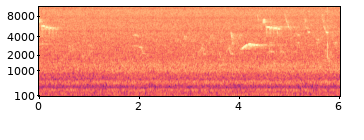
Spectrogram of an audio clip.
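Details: A honey bee colony swarming on 26 March 2021, after several days of rain, makes a thick, unbroken low roar of countless wings, like a steady distant engine, with faint thin, high bird whistles above.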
